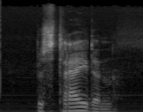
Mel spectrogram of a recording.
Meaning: to combat, suppress, fight against
- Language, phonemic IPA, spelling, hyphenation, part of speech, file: Dutch, /bəˈstrɛi̯də(n)/, bestrijden, be‧strij‧den, verb, Nl-bestrijden.ogg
